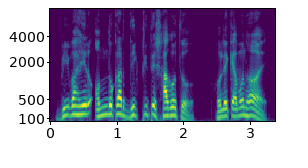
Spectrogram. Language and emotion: Bengali, disgusted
